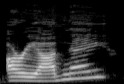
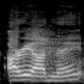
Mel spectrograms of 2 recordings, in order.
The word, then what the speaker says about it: Ariadne: So he shares a bathroom in his apartment suite with Ariadne. Is that how you pronounce it? – That's how I say it. – Yeah. Okay, great. Okay, that's what we're going with. Here we go. Ariadne, a dragon shifter and one of the best fighters that the Vipe Queen currently has on her impressive roster of slaves.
